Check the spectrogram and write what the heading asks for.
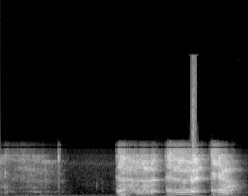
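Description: A woman coughing: two loud coughs back to back about a second in, part of a cough she says won't go away.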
